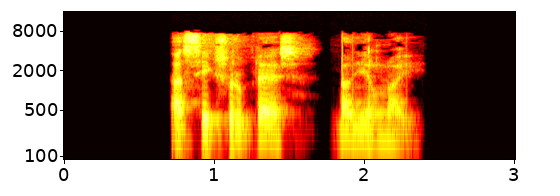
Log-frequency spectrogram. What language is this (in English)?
Catalan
